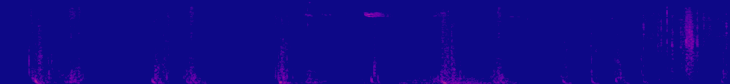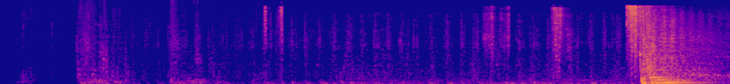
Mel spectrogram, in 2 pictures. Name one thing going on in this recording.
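Footsteps patter quickly on wooden floors.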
